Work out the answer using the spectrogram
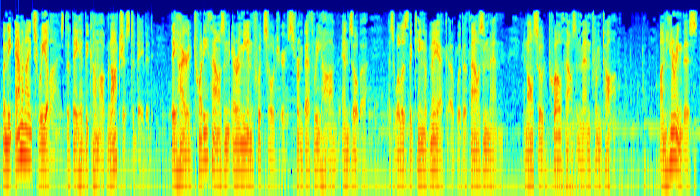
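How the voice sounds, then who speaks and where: A man narrating a dramatized audio Bible with measured, solemn storytelling delivery. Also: extremely low pitch, sing-song, gravelly, dull audio. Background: background music.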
